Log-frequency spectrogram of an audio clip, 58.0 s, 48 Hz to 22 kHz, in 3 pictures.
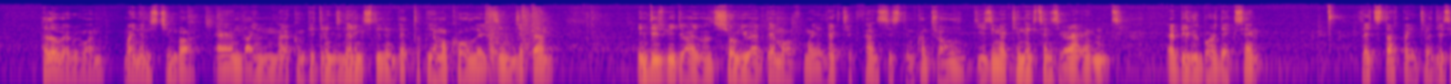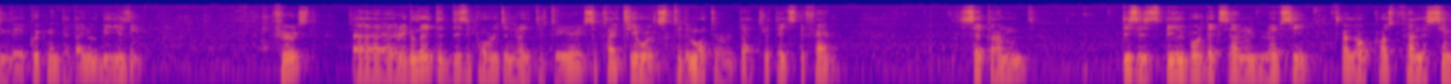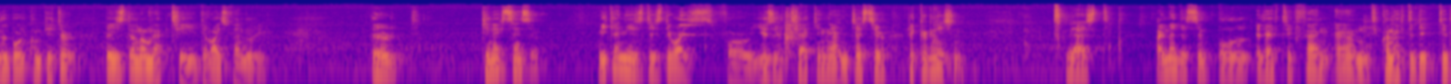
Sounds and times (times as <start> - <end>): Speech: 0.6 - 7.5, 8.5 - 16.9, 17.7 - 21.3, 23.0 - 30.6, 32.1 - 33.2, 34.3 - 42.3, 43.6 - 44.4, 45.1 - 46.0, 46.7 - 51.6, 52.8 - 58.0.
